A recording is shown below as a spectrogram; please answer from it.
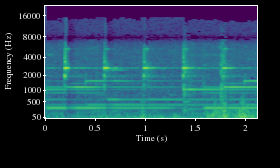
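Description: A marching band's front ensemble playing a slow mallet-percussion melody: metal-bar keyboard notes struck about every 0.4 s, each ringing on, under held keyboard tones.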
